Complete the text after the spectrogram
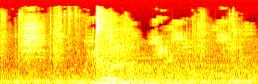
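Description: A heavy mechanical door slides open with a loud hiss and rumble.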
